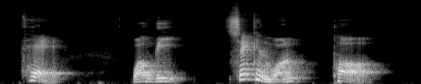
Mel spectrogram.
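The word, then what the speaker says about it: ت: from the first group Lita te is very soft that's why I'm smiling te while the second one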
